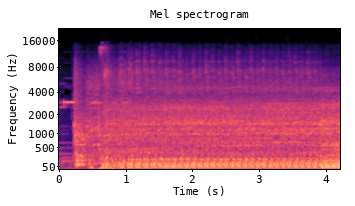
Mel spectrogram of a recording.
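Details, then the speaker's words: Walker SuperBee 52in mower, about 1,177 hours, after spark plug and plug-wire fix with fuel pump heard running: brief crank then clean, steady start. "This was a little low on the one tank. She's good to go. She's ready."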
